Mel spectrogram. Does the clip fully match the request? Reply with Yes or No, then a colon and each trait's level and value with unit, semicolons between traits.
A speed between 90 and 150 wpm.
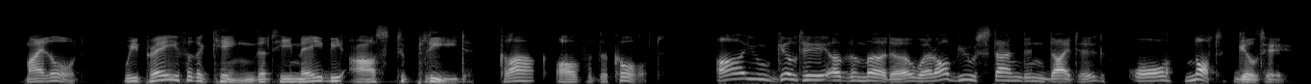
Yes: slow, 135 wpm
